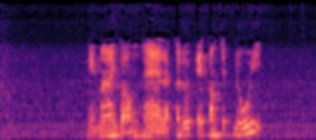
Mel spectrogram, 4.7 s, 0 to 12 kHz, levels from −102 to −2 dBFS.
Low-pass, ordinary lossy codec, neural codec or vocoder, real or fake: 10.8 kHz; MP3, 48 kbps; none; real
